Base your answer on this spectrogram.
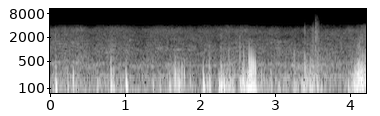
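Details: A newly caught swarm of Western honey bees gives a low, droning buzz that swells and fades in uneven bursts as insects pass close.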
